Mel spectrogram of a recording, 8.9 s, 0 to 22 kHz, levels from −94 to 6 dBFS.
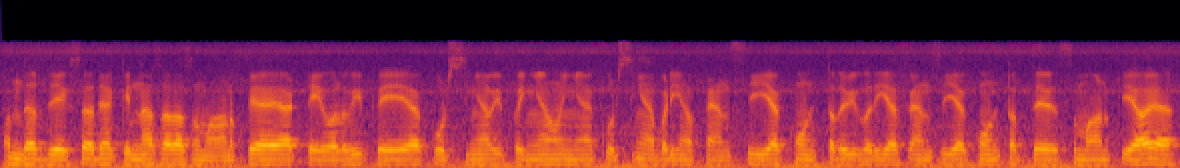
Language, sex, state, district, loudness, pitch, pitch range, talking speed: Punjabi, male, Punjab, Kapurthala, -18 LUFS, 115 Hz, 110-115 Hz, 210 wpm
